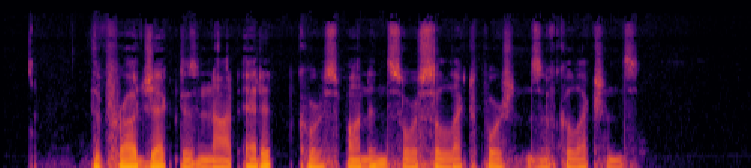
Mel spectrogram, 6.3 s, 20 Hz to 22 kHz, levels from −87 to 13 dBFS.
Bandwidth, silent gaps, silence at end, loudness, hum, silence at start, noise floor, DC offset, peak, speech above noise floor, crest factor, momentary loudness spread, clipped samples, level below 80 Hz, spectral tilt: 12.5 kHz; none; 0.95 s; -19 LUFS; none; 0.75 s; -68 dBFS; under 0.1%; -2 dBFS; 50 dB; 16 dB; 12 LU; under 0.1%; -30 dBFS; -6.5 dB/octave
